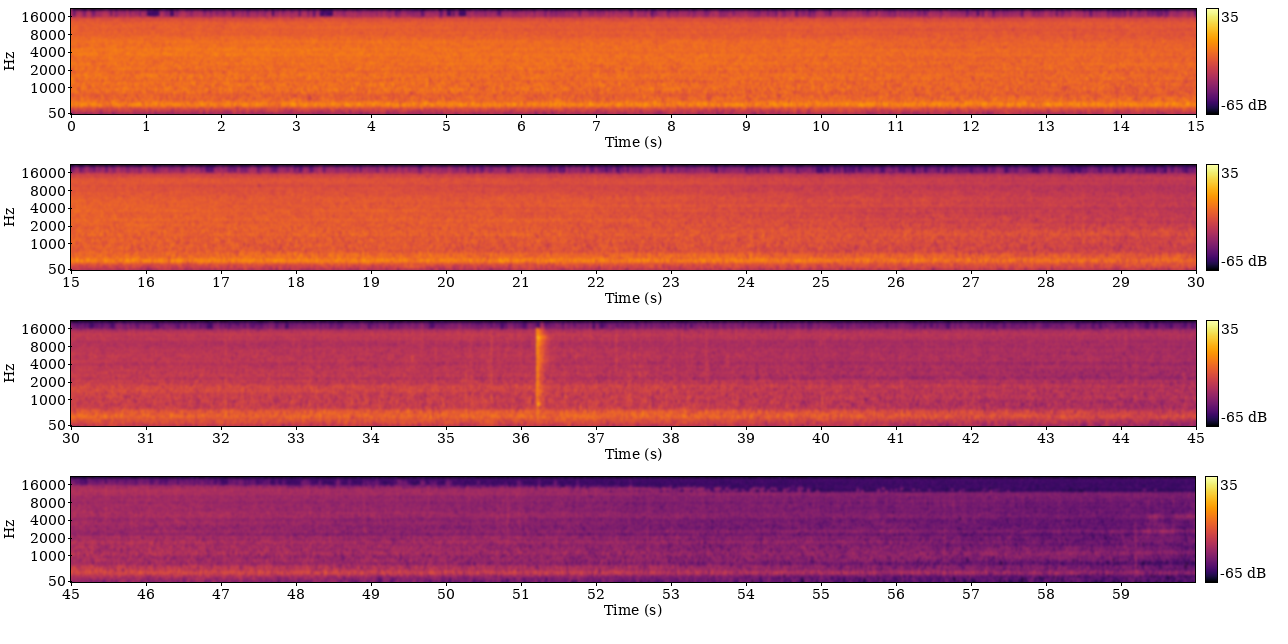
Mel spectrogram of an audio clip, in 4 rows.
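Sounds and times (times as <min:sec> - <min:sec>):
kettle rumbling and bubbling: 0:00.0 - 0:59.9
kettle switch click: 0:36.2 - 0:36.4.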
